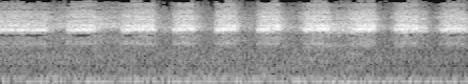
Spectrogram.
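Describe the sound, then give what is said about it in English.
Cicadas buzz loudly and continuously in a steady, pulsing drone, with rhythmic surges about every quarter second over a low background rumble, from a tree full of cicadas in a small square in Greece in summer heat. No voices. “Cicadas singing, the sound of summer, usually the time for Greeks to chill out and party.”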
